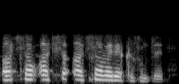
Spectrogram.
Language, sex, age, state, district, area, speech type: Kashmiri, male, 30-45, Jammu and Kashmir, Bandipora, rural, conversation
